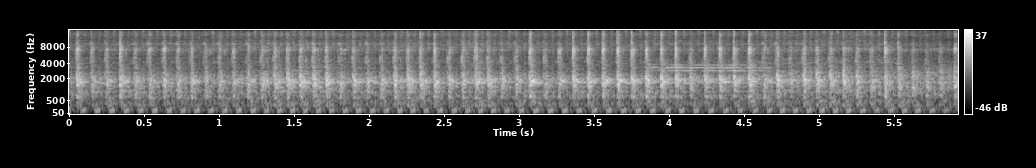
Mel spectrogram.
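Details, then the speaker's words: Hero Glamour motorcycle, engine rebuilt two years earlier and fine until worked on by another mechanic: loud, steady knocking at 3–4 beats a second over a rough single-cylinder idle, with heavy smoke. The internal cause is unconfirmed. "और ये काफ़ी ज़्यादा धुआं भी मार रही है, ठीक है, और इंजन से काफ़ी ज़्यादा खट खट की साउंड कर रही है।"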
